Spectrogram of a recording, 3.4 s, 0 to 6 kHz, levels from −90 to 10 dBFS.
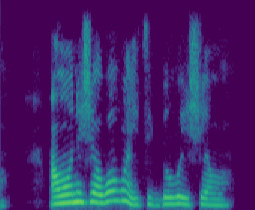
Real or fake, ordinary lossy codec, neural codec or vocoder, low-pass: real; Opus, 64 kbps; none; 5.4 kHz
